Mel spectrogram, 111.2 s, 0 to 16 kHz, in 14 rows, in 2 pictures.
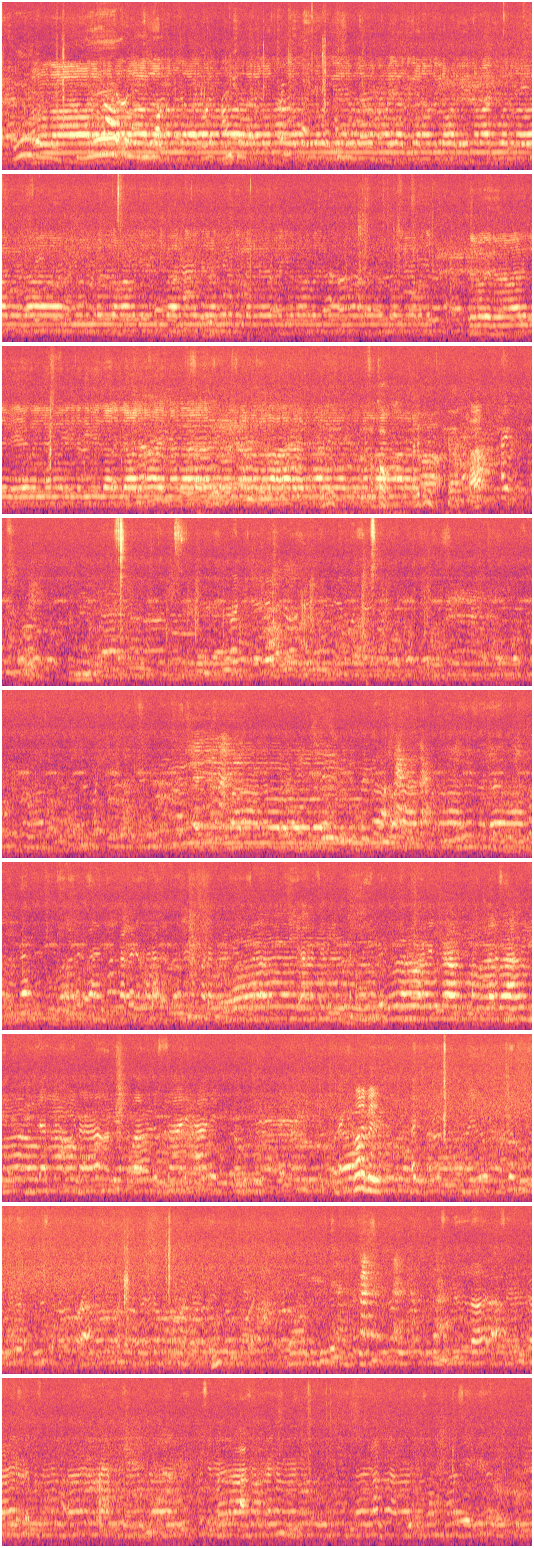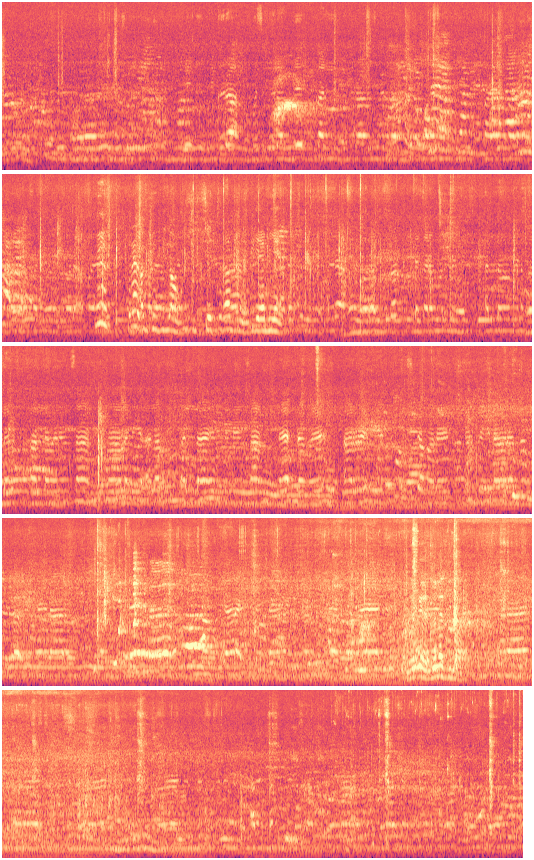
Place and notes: Unnamed Road, Markala, Mali - Turbo Quran 3
Turbo Qur'an 3 All together now...
Ségou, Mali, 13 January, 17:49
